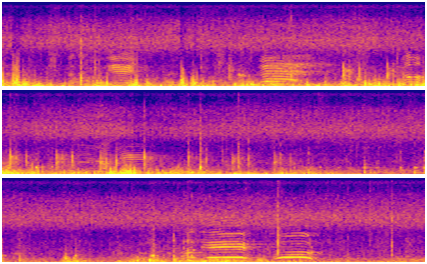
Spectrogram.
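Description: Players call out to each other from a distance.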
